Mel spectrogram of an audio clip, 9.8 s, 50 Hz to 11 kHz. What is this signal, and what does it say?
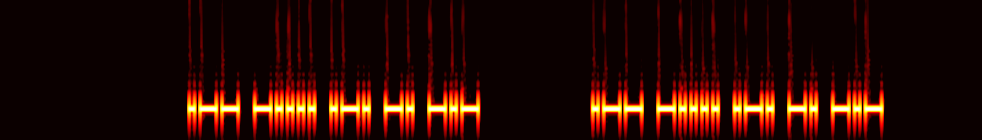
Morse code, heard as a keyed tone, about 22 wpm, 700 Hz. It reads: W6RNK W6RNK
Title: USA Call Signs - 5 Characters - Repeated 2x - 22wpm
